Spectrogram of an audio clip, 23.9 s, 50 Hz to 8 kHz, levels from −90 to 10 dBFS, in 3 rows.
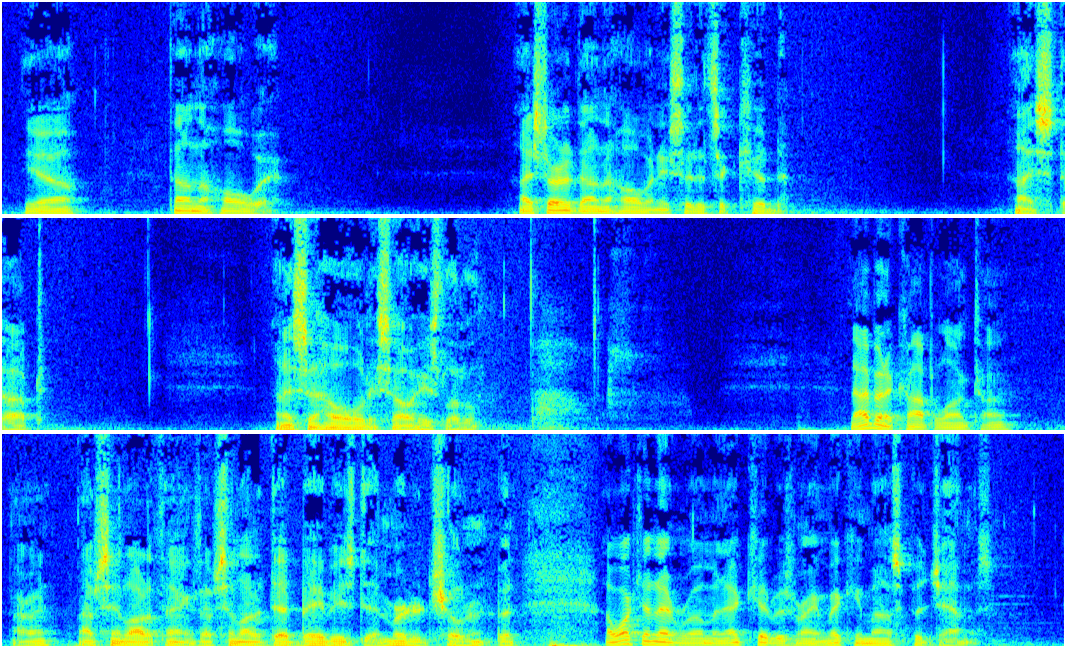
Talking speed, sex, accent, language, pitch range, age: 170 wpm, male, American, English, 80-115 Hz, 60-79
